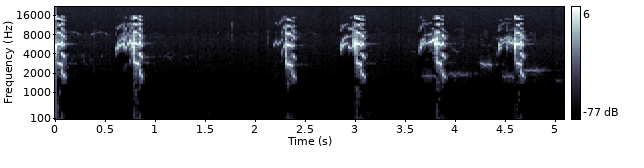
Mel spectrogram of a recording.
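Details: Golden eagles at a nest in Bucovina on 28 May 2021, the female sheltering her chick from inclement weather. Five thin, high, downward-sliding chirps come in an uneven series with gaps between them. A faint short whistle is also heard.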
